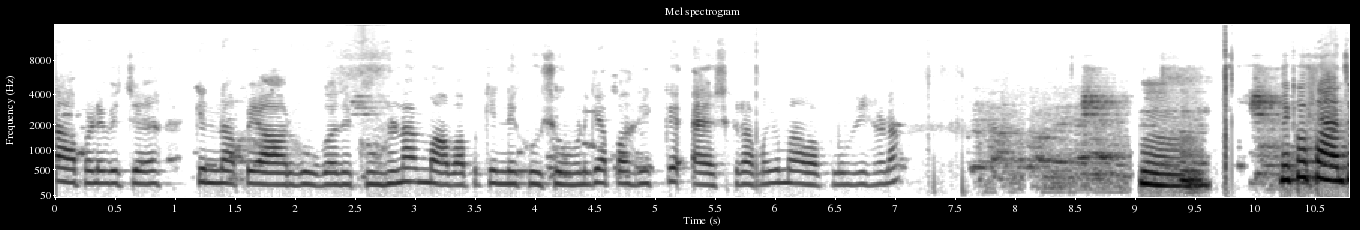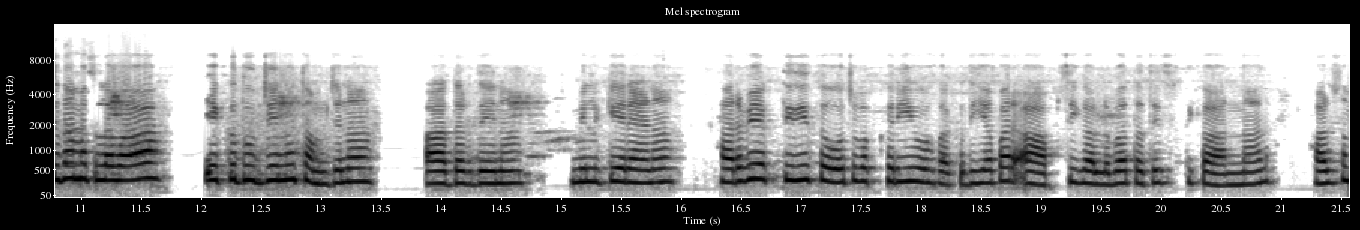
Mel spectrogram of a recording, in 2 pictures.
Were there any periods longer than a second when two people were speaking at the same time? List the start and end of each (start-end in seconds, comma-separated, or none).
none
